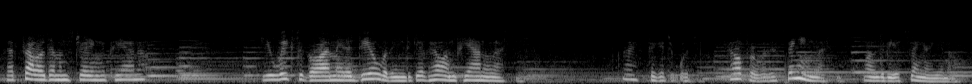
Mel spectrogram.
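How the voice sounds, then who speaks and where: An actress plays a plain-spoken, hesitant saleswoman in a 1950s radio drama. The sound is thin and tinny, with clear piano music behind her guarded voice. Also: mid-range voice, quick pace, lightly acted. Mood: wistful. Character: hesitant, reluctant piano saleswoman, friend of victim.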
